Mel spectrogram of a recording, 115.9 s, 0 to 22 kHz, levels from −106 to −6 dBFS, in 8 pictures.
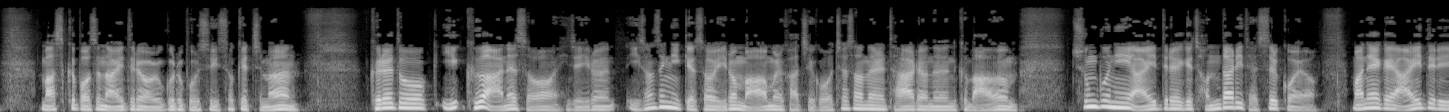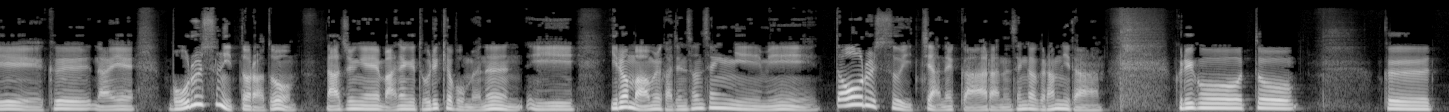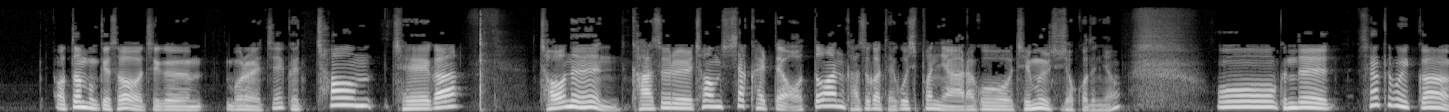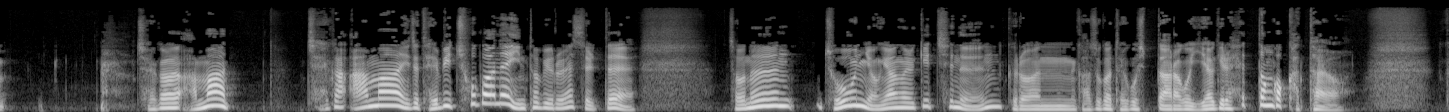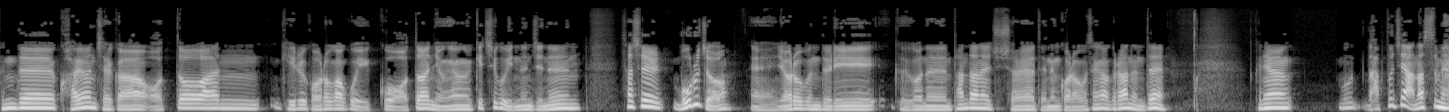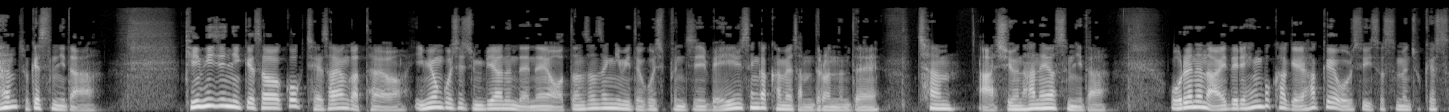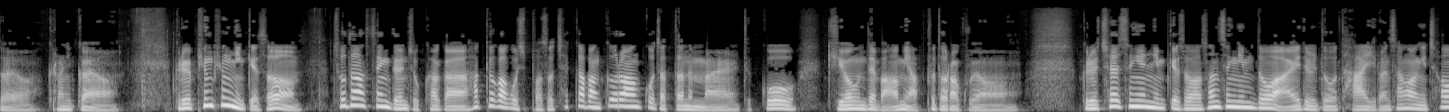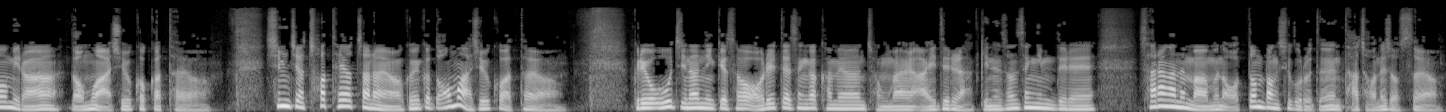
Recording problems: none

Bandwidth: 16 kHz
